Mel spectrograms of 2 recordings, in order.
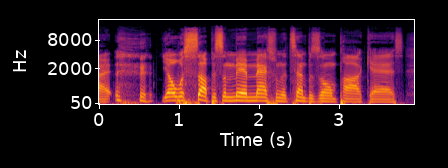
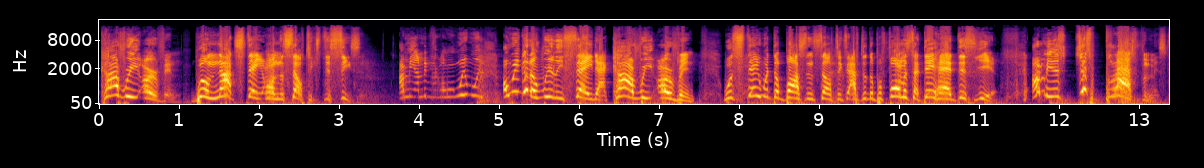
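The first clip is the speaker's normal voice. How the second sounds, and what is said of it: Stephen A. Smith impression. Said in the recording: “your best Stephen A impression”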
